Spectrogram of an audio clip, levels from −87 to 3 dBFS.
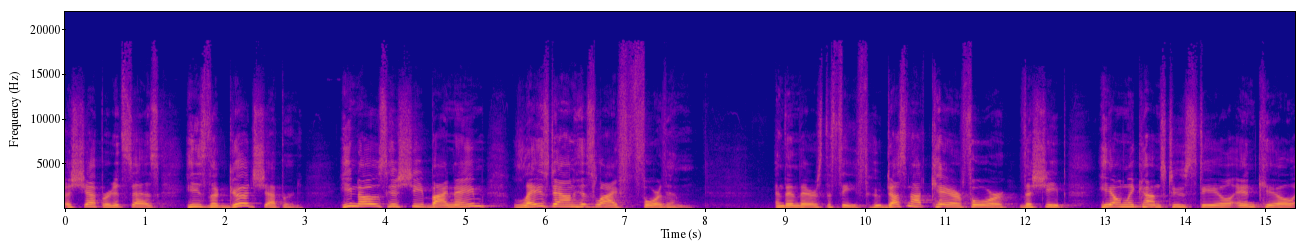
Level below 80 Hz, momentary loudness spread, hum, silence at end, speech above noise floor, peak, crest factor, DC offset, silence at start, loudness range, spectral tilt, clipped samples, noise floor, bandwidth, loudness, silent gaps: -68 dBFS; 8 LU; none; 0 s; 36 dB; -4 dBFS; 20 dB; under 0.1%; 0 s; 3 LU; -5.5 dB/octave; under 0.1%; -59 dBFS; 19 kHz; -24 LUFS; none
